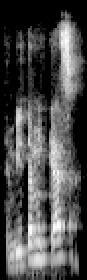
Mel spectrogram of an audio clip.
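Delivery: TE INVITO A MI CASA pitched high; invitation intonation. Shown as a demonstration. Teacher demonstrating an invitation to students, high inviting tune. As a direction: lift "te invito a mi casa" well up. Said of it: "O las invitaciones".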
